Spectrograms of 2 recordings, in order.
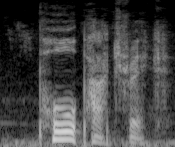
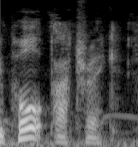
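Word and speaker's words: Portpatrick: in we've been told poor Patrick don't pronounce the T so don't tell us off if we occasionally say Port Patrick um yeah when we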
